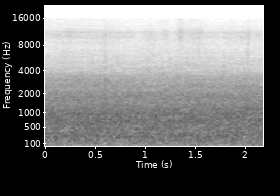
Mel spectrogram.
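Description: Steady road and engine noise of a car driving slowly, heard from inside the cabin.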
